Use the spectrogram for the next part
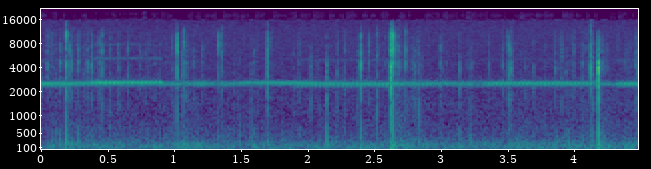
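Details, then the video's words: At night in a forest by a campfire, a cricket holds one continuous high-pitched trill while the fire snaps and pops loudly at irregular moments. "звуки сверчка"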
